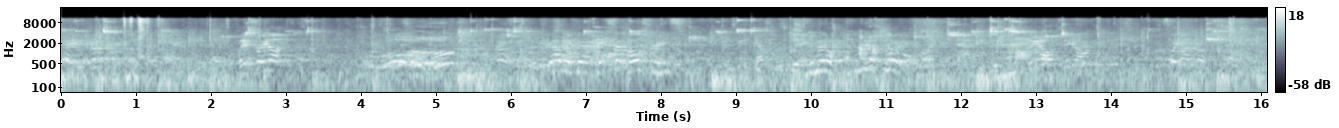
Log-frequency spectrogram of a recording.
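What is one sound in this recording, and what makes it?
A crowd chatters and cheers throughout a large echoing gym.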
